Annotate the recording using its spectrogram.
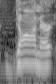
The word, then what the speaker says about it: Donner: It's Dasher, Dancer, and Donder or Donner.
